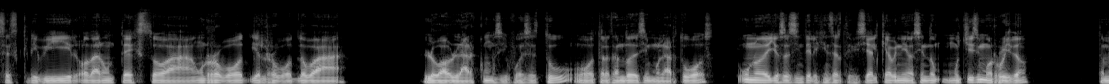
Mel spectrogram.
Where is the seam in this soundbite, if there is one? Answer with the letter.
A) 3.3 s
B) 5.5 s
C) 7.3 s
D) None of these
C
